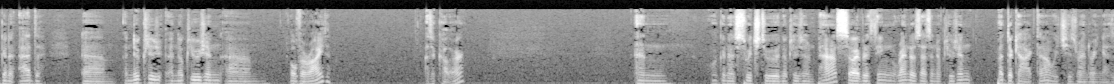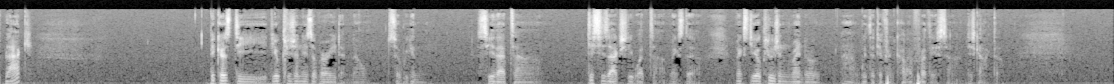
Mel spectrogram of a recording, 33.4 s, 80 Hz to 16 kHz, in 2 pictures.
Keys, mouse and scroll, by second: 0.0-1.1 typing, 2.7-3.3 typing, 4.7 click, 5.8 click, 6.8 click, 8.8 click, 9.8 click, 10.4 click, 18.1-18.6 drag, 23.2 click, 24.2 u, 30.6 click, 32.0 click, 32.5 u, 33.1 u.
